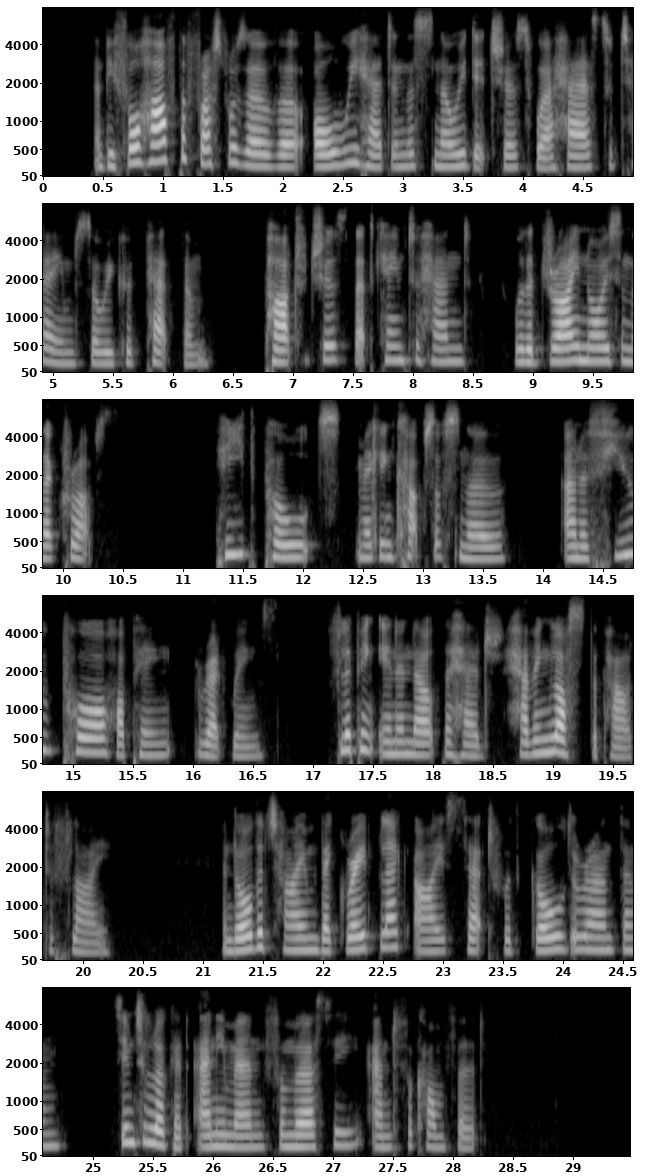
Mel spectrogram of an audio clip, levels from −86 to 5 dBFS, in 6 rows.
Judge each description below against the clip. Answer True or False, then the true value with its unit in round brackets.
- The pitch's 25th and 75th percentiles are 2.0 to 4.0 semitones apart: True (2.7 semitones)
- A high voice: True (215 Hz)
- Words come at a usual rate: True (170 wpm)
